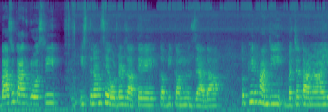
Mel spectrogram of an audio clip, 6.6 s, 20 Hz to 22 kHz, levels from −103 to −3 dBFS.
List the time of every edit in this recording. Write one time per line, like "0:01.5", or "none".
0:01.4

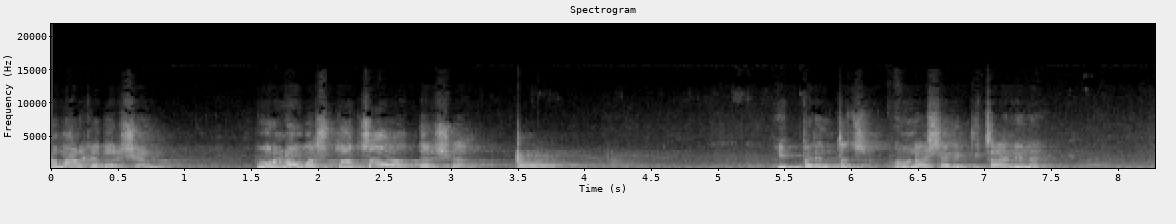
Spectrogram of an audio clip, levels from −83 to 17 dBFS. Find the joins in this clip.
none

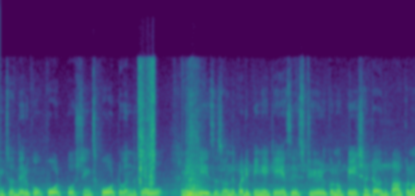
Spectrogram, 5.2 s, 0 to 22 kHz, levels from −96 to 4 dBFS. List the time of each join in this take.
0:02.3

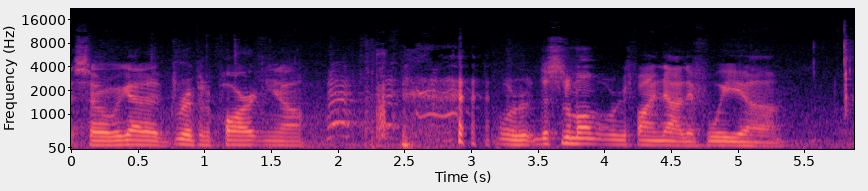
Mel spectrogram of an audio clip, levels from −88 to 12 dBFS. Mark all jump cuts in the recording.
0:03.1

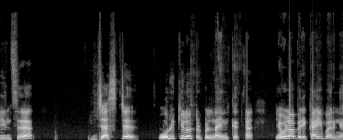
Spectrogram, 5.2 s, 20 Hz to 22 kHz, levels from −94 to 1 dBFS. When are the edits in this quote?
0:03.7

